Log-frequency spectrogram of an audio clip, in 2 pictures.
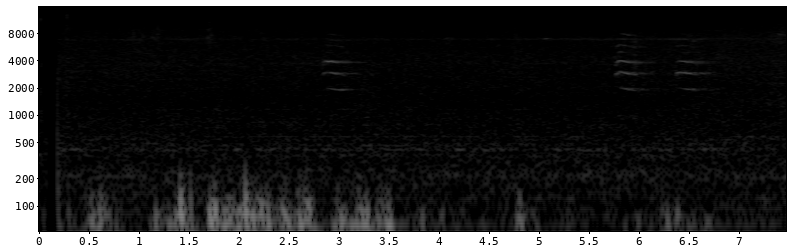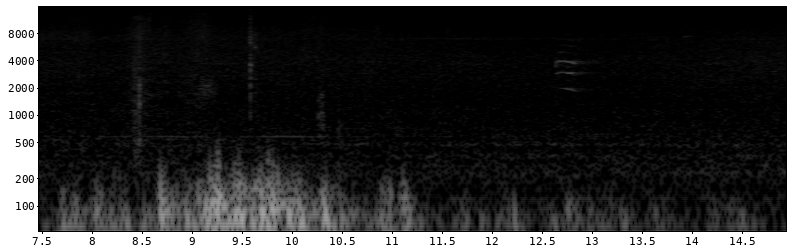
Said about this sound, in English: And the last sound is outside, and you can kind of hear some birds and the trees like moving and the leaves moving on the trees. And this just makes me think of the weather changing because it's getting so much colder now since it's going to be fall.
